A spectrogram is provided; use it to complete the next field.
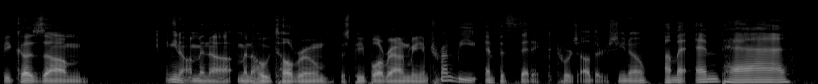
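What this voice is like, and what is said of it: Quiet monotone radio-DJ delivery. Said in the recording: “I sound a little bit, what do you call it? Monotone, AM radio DJ”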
